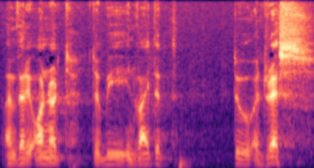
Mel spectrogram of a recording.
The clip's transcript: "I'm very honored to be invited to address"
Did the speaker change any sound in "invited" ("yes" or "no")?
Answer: no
